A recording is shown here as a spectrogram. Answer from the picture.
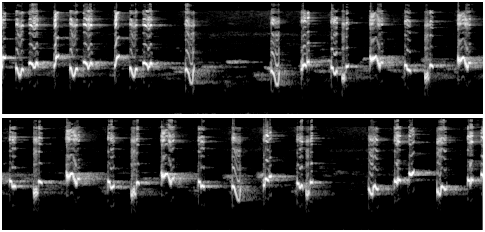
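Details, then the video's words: Yellow-vented bulbul singing a long 'ropel panjang' lure for caged birds: lively chirped phrases tumbling up and down in pitch, repeated quickly for the whole stretch with a short gap near the end. "Pancingan Trucukan PALING AMPUH! Burung Langsung Ngalas & Nyaut Gacor"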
